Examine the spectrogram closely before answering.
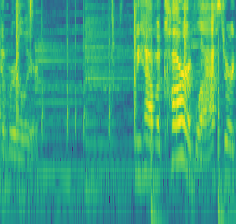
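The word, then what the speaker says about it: Karrablast: We have a Carablast, or a Carablast. Technically, English pronunciation, it would be Carablast. I know in the anime it's Carablast, but look, there's 2 R's. There's 2 R's, which makes it Carablast.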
